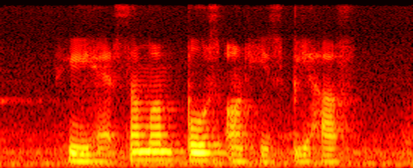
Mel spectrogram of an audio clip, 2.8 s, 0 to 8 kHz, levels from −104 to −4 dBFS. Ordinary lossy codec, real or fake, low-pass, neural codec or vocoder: none; real; 7.2 kHz; none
